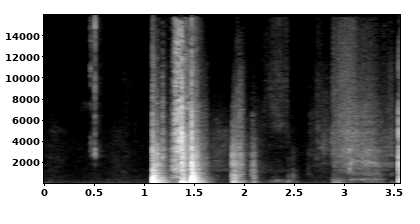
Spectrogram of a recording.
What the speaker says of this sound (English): snip my yarn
